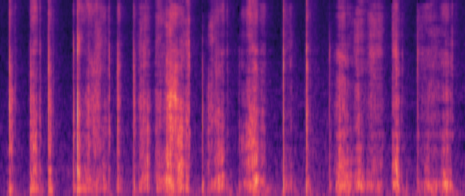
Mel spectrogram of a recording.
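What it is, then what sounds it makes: Cardboard tag scratched and tapped. A small, thin, flat dark cardstock clothing tag reading "Barbilioni" is held in the hand and scratched and tapped with long pink acrylic nails. Sharp, dry taps, about seventeen, alternate with raspy scratching bursts that have a bright, papery edge. Each tap dies away almost instantly.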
